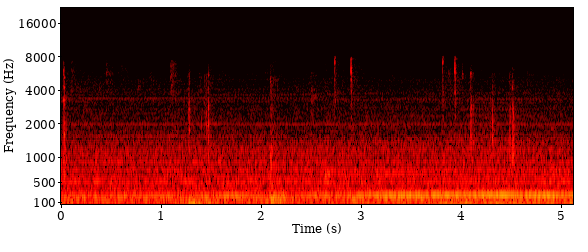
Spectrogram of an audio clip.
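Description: Computer mouse and keyboard clicking as bones are selected and posed in Blender: a dozen or so scattered clicks, several in quick pairs, over a steady low hum.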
